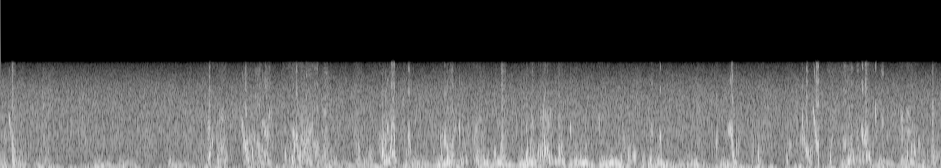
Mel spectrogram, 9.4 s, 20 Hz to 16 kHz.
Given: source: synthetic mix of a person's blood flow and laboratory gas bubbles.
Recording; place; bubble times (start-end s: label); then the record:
Doppler ultrasound of blood flow; precordium
0.00-0.23 s: bubbles
2.04-2.29 s: bubbles
2.38-2.74 s: bubbles
2.81-3.40 s: bubbles
3.54-3.62 s: bubbles
3.66-4.14 s: bubbles
4.31-5.08 s: bubbles
5.17-5.91 s: bubbles
5.96-6.03 s: bubbles
6.17-6.64 s: bubbles
7.14-7.21 s: bubbles
7.25-7.42 s: bubbles
7.49-7.66 s: bubbles
7.83-7.93 s: bubbles
7.97-8.18 s: bubbles
8.25-8.89 s: bubbles
8.97-9.42 s: bubbles
From the record:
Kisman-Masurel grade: 333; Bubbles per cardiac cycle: rolling drumbeat, 9 or more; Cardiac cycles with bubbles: 50 to 99%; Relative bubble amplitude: loud (0.450 to 0.775); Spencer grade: 3 (all of the cardiac periods contain showers or single bubble signals, but not dominating or overriding the cardiac motion signals); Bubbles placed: anywhere in the cardiac cycle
